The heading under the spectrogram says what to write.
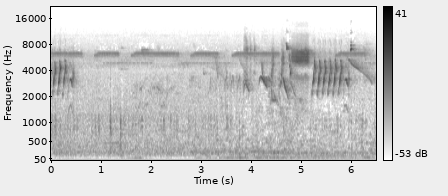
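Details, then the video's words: A house wren (Troglodytes aedon) in Cocachimba, Amazonas, Peru, gives bursts of rapid, high chattering notes and bubbly trills, repeated a few times, over a thin steady insect-like hiss. "Chochín común (House wren)"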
